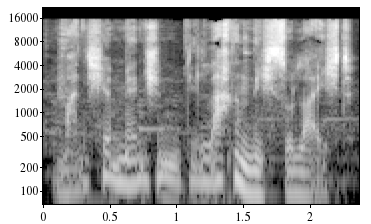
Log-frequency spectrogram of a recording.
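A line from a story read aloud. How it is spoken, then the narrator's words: Whispered reply. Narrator (German): flüsterte ich zurück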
